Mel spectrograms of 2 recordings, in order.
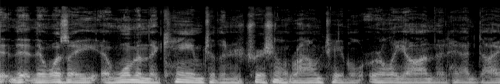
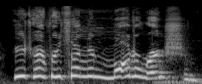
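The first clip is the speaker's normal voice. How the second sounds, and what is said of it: Imitates another person's voice. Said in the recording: “That was a good impersonation.”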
